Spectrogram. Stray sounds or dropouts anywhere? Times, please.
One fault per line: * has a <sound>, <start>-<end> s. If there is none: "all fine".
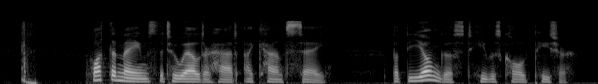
* has a thud, 0.2-0.4 s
